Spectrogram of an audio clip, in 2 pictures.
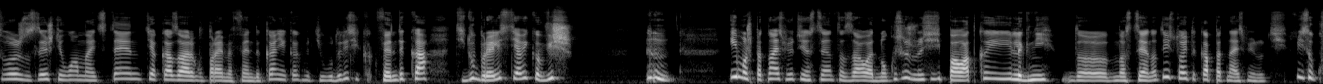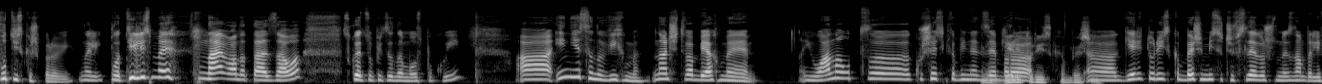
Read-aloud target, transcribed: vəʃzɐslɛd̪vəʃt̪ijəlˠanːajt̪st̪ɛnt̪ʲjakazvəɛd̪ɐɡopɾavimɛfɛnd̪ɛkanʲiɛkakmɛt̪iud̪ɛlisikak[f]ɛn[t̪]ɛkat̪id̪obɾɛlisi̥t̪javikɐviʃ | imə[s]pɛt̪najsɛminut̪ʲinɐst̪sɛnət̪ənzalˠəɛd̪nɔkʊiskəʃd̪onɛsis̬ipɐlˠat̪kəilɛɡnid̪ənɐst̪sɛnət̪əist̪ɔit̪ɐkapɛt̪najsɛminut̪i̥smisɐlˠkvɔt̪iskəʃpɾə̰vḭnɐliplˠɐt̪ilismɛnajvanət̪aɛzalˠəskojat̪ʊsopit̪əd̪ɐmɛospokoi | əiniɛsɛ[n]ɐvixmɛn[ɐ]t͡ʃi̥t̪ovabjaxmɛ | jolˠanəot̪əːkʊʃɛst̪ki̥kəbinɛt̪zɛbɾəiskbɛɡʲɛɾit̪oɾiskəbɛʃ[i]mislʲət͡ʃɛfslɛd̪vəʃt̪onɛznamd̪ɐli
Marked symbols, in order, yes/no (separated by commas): yes, no, no, yes, no, no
